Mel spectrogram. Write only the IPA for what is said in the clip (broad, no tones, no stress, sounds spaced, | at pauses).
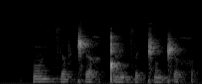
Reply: h õ z d͡z ʌ v ǁ əː χ ǃ ə̃ ɪ̯ d͡z ʌ ǁ õ ǁ ʏ χ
